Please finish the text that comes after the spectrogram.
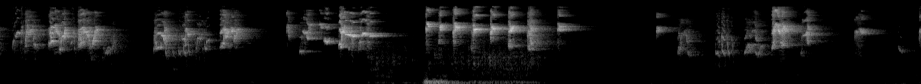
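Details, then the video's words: Lovebirds chirping in bursts of shrill, scratchy notes with short silences between, recorded in August 2019 over several days while the owner was away, so little engine noise or human activity; a brief low thump around four seconds. "Sounds of Lovebird Chirping"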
